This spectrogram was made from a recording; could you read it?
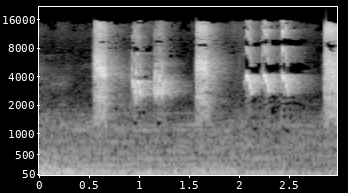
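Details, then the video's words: Kinoi bird, whose clear-voiced song serves as a model for training songbirds, giving short harsh, squawky bursts mixed with a few quick whistled notes, about five phrases in three seconds. "TEMBAKAN PANJANG, SUARA JERNIH BURUNG KINOI"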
